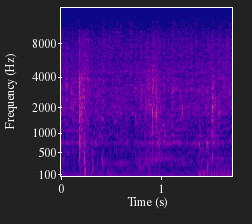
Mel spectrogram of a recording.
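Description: Water running steadily from the Escapellans public fountain in Sabadell on a hot day, a continuous close splashing flow with a few louder gurgles and no voices.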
